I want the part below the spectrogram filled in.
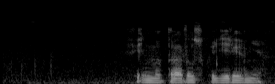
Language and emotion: Russian, neutral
